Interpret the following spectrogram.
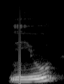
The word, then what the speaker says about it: knew: أفعال غير منتظمة يشعر felt، يعرف knew. طبعا الكي هنا silent لا تنطق.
